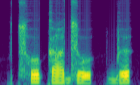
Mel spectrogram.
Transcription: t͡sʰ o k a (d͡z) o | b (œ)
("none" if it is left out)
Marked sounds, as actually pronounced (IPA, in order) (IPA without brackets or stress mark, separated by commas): d͡z, ə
